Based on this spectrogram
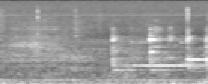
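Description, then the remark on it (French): A phone ringtone chimes in the background, a short series of bright electronic tones starting about halfway through, fairly soft over a steady room hum, with no one speaking. “Voilà, vous avez tous entendu en fond la sonnerie.”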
